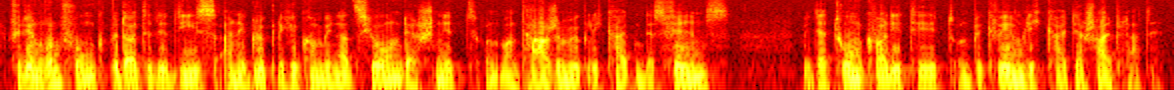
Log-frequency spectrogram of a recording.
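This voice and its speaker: A male documentary narrator reads a scripted radio feature in a low, warm voice. His is measured and factual, with a relaxed, dark timbre. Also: muffled recording.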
